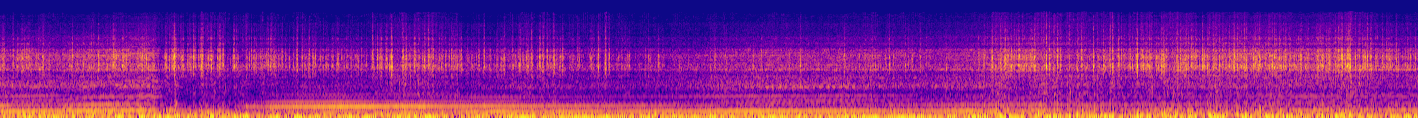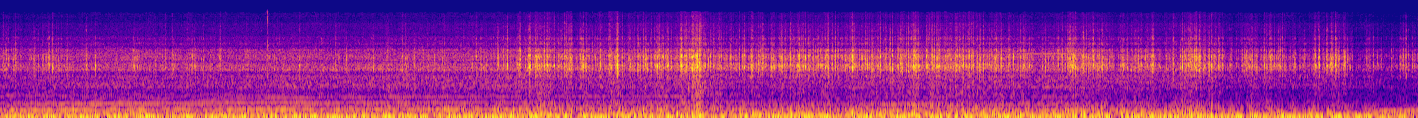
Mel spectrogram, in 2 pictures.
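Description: Volkswagen Golf R's turbocharged four-cylinder engine heard from inside the cabin under hard acceleration on a race track, with road and wind noise. The revs drop at a gear change about two seconds in, then climb slowly through one long pull; near the end they ease off and flick up once more, as on a downshift.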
